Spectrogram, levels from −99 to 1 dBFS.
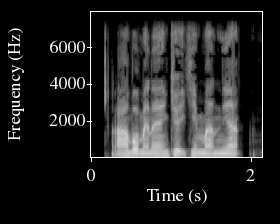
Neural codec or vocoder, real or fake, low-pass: none; real; 7.2 kHz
